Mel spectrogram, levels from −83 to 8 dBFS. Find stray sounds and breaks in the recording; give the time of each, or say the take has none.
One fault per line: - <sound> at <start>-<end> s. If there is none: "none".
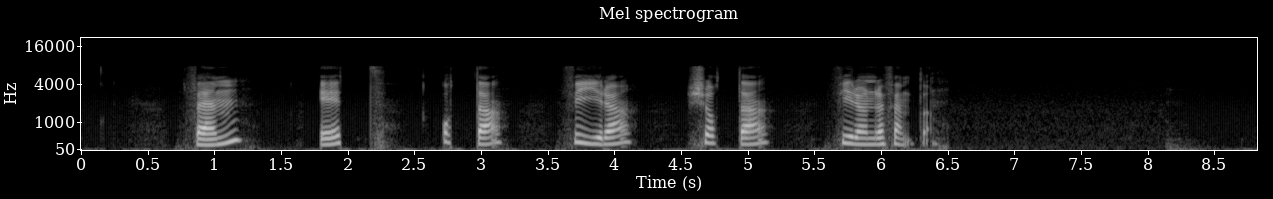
none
